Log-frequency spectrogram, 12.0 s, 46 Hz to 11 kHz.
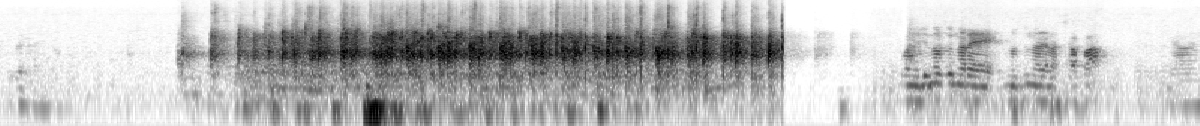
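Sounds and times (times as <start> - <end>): people applauding: 1.8 - 7.9.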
